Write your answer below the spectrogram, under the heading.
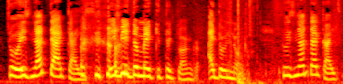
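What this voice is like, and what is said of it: Puss in Boots character accent. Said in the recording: “I'm talking in a Puss in Boots accent ... I don't know what this accent is”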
